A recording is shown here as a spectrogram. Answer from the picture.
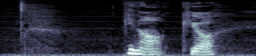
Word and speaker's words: Pinocchio: C, but you have a C and an H, which is a K sound. Occhio. Okay? Last time I mentioned Pinocchio, Pinocchio, as many English speakers would pronounce it, which means pine eye. like a wooden eye, like a little wooden toy. So Pinocchio has the word eye in his name, okay, and that's how you pronounce it, Pinocchio.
